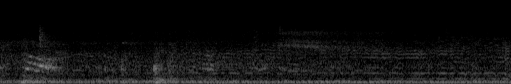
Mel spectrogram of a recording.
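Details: Thousands of honey bees give a steady, low droning hum with layered tones that holds evenly throughout, with a brief human voice near the start.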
